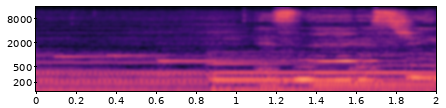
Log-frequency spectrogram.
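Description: Instrumental backing track of a slow pop ballad, holding sustained chords between sung lines.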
